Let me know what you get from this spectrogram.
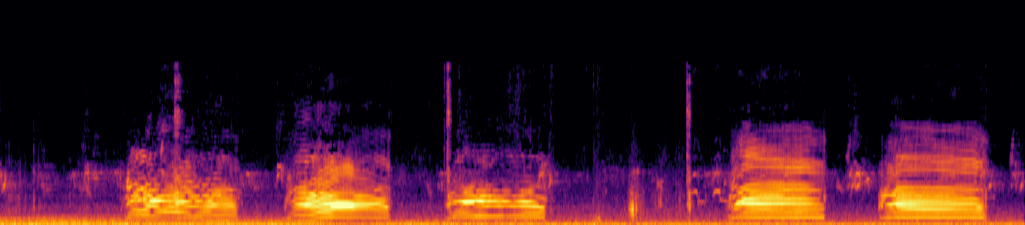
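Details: Hungry, skinny stray cat in the street giving five loud, drawn-out meows, each about half a second to a second long, with a steady low hum of street noise underneath.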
